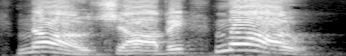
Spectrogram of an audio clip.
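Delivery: loud, high panicked scream of no; screaming plea. Acted. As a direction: beg for life, screaming. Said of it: "Hexwell screamed".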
